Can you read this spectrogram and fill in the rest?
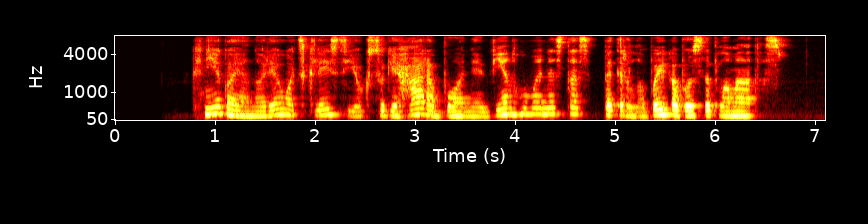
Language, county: Lithuanian, Vilnius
